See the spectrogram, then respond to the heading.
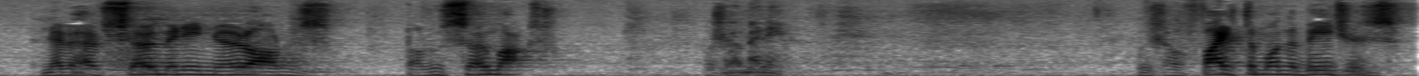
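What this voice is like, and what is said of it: Winston Churchill impression. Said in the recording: “he spoke just like Winston Churchill ... my Winston Churchill impression”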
